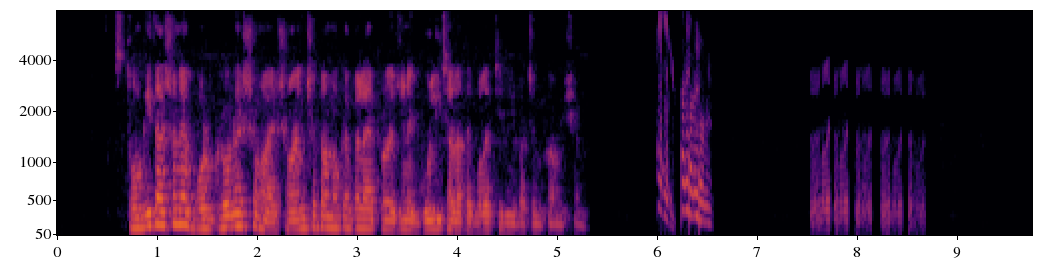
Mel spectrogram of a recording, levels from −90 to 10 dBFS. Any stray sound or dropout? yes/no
yes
